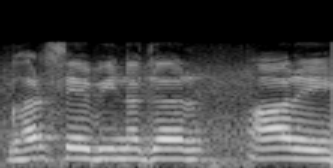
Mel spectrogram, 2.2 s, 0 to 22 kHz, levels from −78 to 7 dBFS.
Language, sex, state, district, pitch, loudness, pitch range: Hindi, female, Haryana, Charkhi Dadri, 235 Hz, -12 LUFS, 225-240 Hz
